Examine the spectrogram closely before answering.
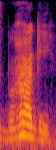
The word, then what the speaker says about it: Bragi: So her husband is Bragi, and that's him in the background. Notice how I rolled my R's. All the R's are rolled. You could say Bragi, but Bragi if you can pronounce it that way.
